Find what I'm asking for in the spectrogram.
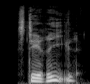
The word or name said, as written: steril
